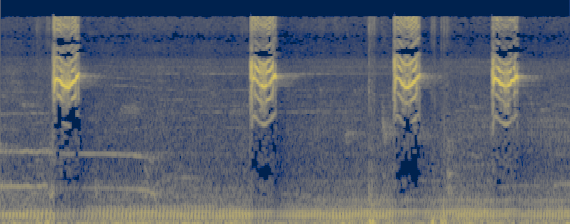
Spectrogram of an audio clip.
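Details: {'caption': 'High, thin crimson sunbird (sogon) notes meant to provoke lazy or silent birds to sing: four sharp, wavering chirps at irregular intervals of one to two seconds, low hum behind.'}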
